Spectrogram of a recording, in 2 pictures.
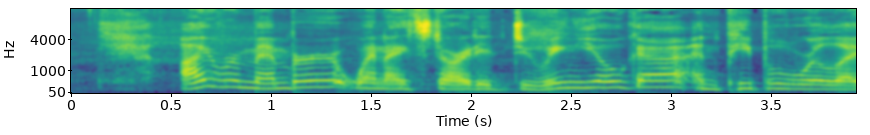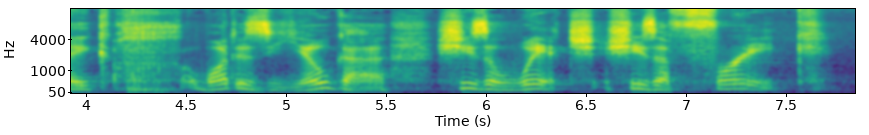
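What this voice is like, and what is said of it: Put-on American accent. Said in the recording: “your American accent”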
